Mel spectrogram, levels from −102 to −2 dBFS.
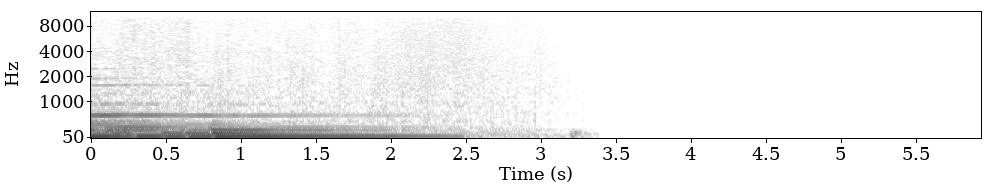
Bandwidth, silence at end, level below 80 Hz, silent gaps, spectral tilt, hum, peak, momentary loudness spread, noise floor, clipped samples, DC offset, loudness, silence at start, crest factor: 3.5 kHz; 3.5 s; -48 dBFS; none; -10 dB/octave; none; -28 dBFS; 17 LU; -77 dBFS; under 0.1%; under 0.1%; -41 LUFS; 0 s; 16 dB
